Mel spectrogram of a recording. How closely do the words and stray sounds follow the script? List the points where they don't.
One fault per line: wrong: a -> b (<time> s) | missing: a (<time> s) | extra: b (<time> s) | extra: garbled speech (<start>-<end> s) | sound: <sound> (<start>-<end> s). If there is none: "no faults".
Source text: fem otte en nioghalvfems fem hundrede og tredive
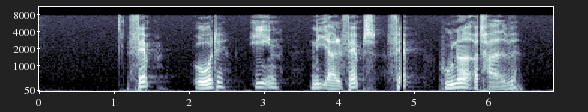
sound: dropout (4.8-4.9 s)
